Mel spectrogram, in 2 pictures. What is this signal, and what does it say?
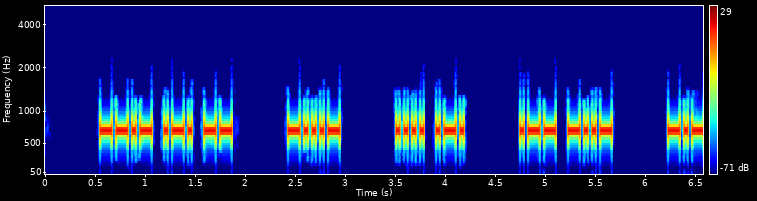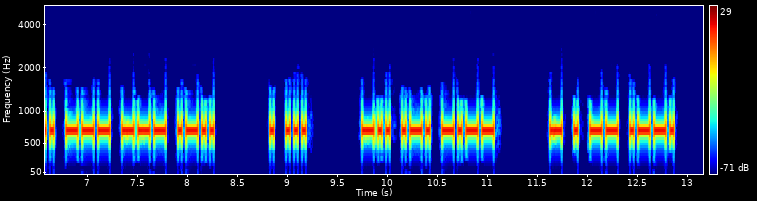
Morse code, heard as a keyed tone, about 30 wpm, 700 Hz. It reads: QRM <BT> HR WX COOL ES DRY TEMP
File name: UK MASTER QSOs TRAINING / 30WPM / UK MASTER QSOs 0016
